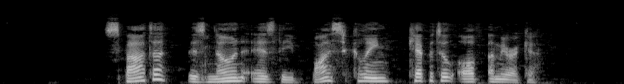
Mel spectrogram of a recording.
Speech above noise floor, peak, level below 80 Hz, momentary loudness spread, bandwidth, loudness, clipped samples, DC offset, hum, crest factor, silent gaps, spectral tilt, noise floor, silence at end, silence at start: 50 dB; -2 dBFS; -56 dBFS; 9 LU; 9.4 kHz; -20 LUFS; under 0.1%; under 0.1%; none; 20 dB; none; -4.5 dB/octave; -70 dBFS; 0.85 s; 1.05 s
